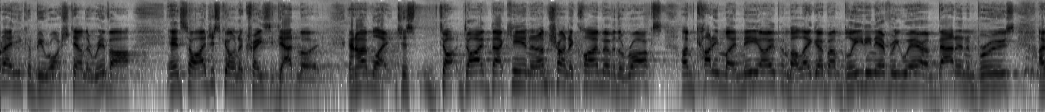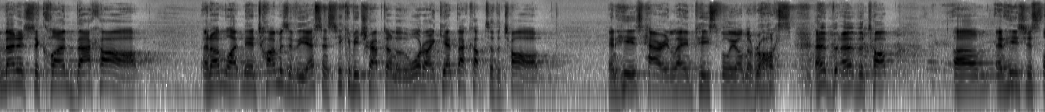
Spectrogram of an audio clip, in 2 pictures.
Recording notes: This message was recorded at Zion Church Gold Coast on Sunday December 18th 2022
